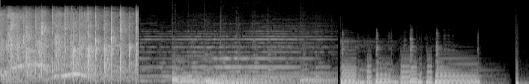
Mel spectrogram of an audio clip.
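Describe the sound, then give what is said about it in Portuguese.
Loud audience applause for a group that has just presented, a dense crackle of many hands clapping, lasts about two seconds and cuts off abruptly, followed by a bright synthesized musical jingle with steady sustained tones. “Palmas para eles!”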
